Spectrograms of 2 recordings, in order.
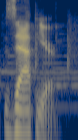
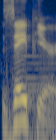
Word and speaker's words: Zapier: ElevenLabs sometimes says Zapier instead of Zapier, which is actually a common mistake among real people too. You can build no-code automations with Zapier. To get the correct pronunciation, I'll usually just write it with an extra P. That makes it clear that the word should rhyme with happier.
